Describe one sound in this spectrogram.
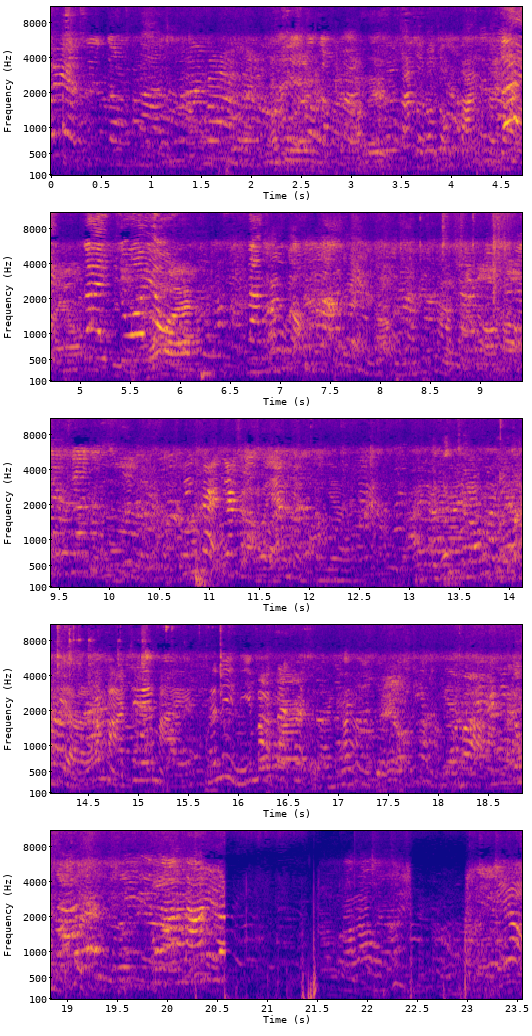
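A crowd of adults and young children talk over each other.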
